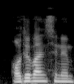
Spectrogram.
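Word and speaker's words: advance: 시간에는 어드밴스에 대해 알아보죠 어드반스는 보통 한국에서는 어드밴스로 발음합니다 하지만 필리핀식 발음은 에일레로 하기보다 주로 아로 발음합니다 그래서 여기서도 어드반스라고 하겠습니다 부동산 계약에서 어드반스는 일반적으로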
